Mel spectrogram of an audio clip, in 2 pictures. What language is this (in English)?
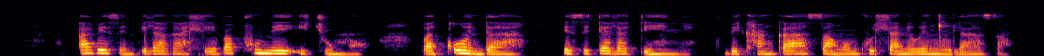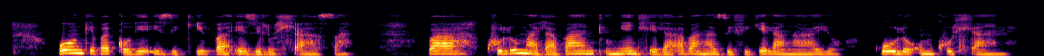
North Ndebele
